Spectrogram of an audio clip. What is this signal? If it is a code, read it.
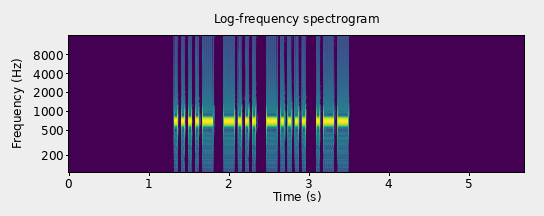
Morse code, heard as a keyed tone, about 28 wpm, 700 Hz. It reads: 4B6W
